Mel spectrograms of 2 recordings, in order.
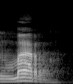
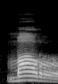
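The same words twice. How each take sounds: First: The r is pronounced light and thin. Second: The r is pronounced heavy and full. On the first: The speaker calls it wrong. "bukan mar hati-hati ya dengan uh, ro tipis" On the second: The speaker calls it right. "kita baca tebal mar seperti itu ya"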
